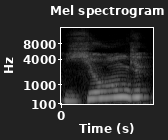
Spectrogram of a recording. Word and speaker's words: Jung: Alors, Jung, donc J-U-N-G, par rapport à l'écriture de Jung, mais sinon la prononciation c'est effectivement celle-là.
